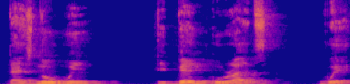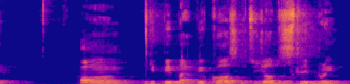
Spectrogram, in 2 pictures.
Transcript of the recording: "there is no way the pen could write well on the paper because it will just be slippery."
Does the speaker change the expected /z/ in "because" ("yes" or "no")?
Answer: yes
